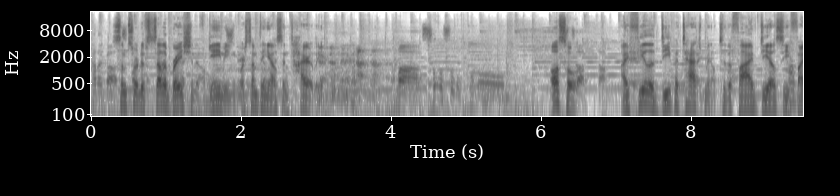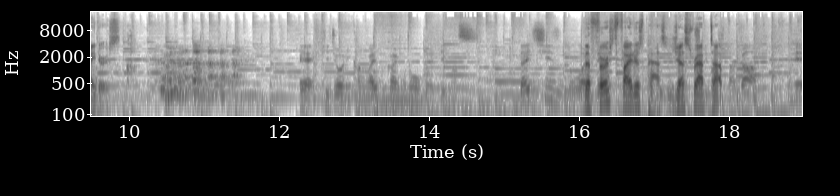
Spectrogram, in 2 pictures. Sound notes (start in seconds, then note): 3.0 laughter; 10.3 chuckles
